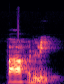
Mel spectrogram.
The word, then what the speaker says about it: parler: Okay, the ER at the end of a verb, you read it A. So, parler, parler.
